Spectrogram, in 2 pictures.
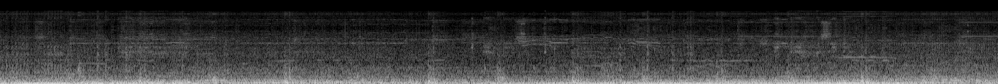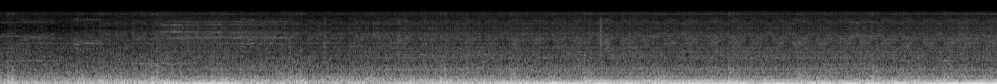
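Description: Windshield wipers swish across wet glass.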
